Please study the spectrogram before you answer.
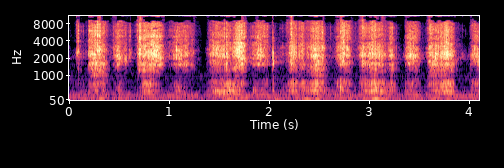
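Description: A small solid pale piece of soap is rubbed by fingertips with light-blue nails against a perforated stainless-steel box grater, with shavings falling. Repeated rasping strokes come in a steady rhythm, each a bright, dry scrape concentrated in the high range with no low-end body.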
